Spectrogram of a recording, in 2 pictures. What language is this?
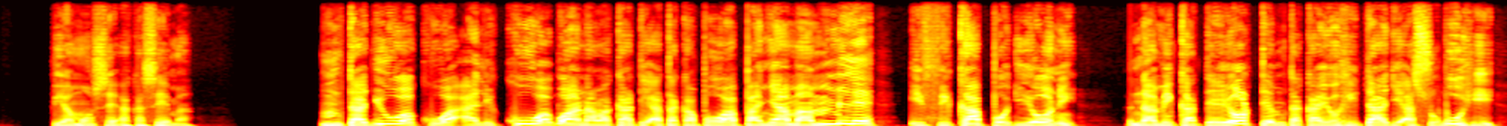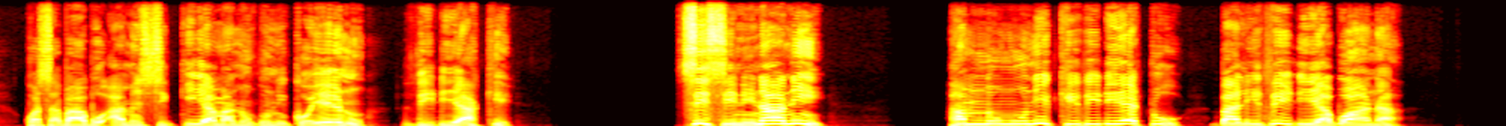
Swahili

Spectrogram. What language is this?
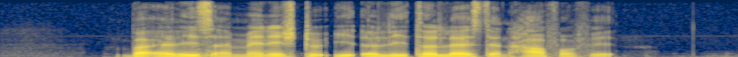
English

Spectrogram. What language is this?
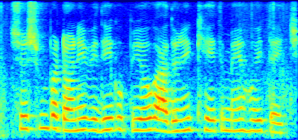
Maithili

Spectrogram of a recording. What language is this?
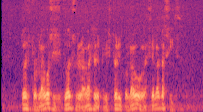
Spanish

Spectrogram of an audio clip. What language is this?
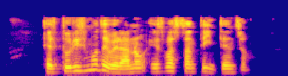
Spanish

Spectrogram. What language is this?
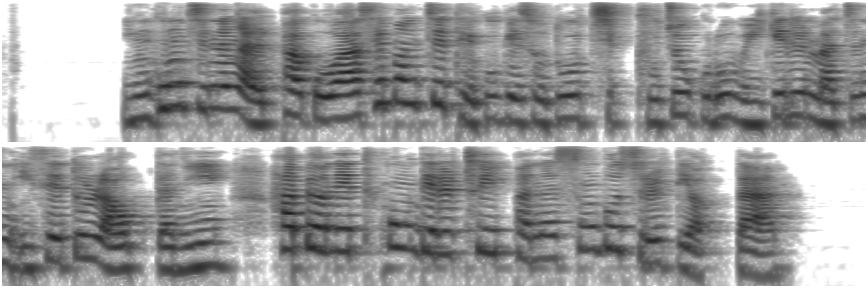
Korean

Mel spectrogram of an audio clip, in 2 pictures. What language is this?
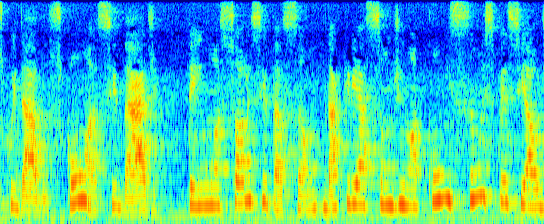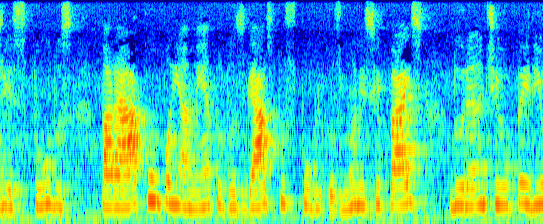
Portuguese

